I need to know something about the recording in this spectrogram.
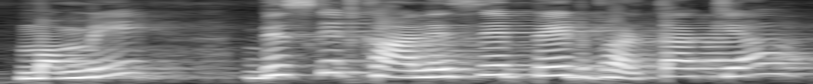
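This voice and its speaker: Woman voicing a gentle young daughter-in-law. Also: high-pitched, expressive, normal speed. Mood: pleading. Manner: soft, pleading. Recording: roomy echo.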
